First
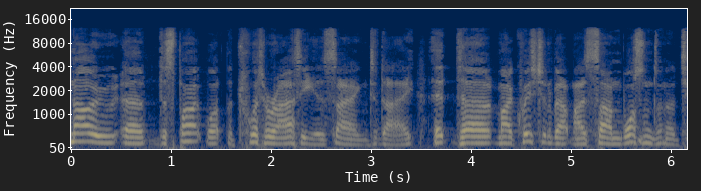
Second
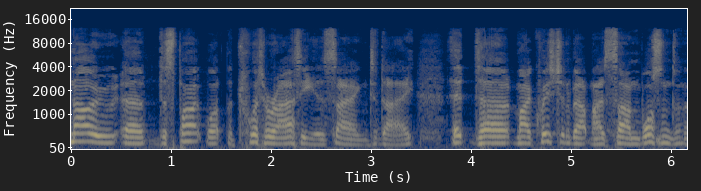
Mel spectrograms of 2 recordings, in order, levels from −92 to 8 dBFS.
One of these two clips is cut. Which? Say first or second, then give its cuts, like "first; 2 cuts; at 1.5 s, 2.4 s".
first; 1 cut; at 3.5 s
